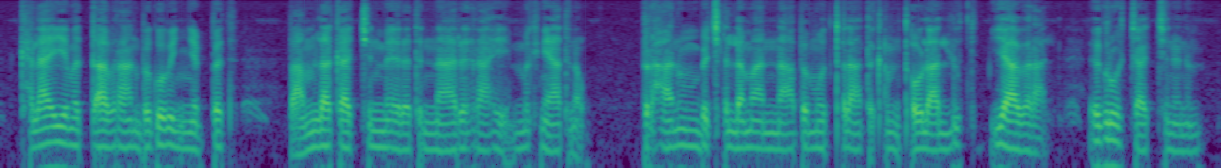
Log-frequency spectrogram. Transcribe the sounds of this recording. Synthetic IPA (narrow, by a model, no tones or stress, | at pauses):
kʰəlajːɛmət̪ʼːaβɨɾhanbəɡo̞βəɲːɛbːət̪ | b̥əa̰mlakʰat͡ʃːɪnmɨhɾət̪ɨnːaɾɨhɾaɦe̞̰mɨknijat̪nə̰w | b̥ɨɾɦanunbət͡ʃʼɛlːəmaɨnːabəmot̪ʼːɨlat̪ʰəkʼəmt̪ʼəwlalːut̪jaβəɾal | ʔɨɡɨɾo̞t͡ʃːat͡ʃːɪnɨnɨm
